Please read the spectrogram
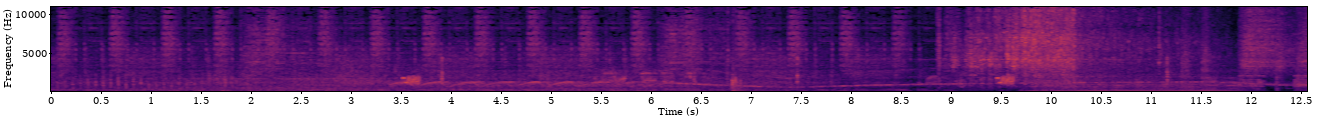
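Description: Police siren over background music: a quick repeated yelp starts about a third of the way in, then gives way to a slower wail that falls and rises again. There is a single sharp knock about midway.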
